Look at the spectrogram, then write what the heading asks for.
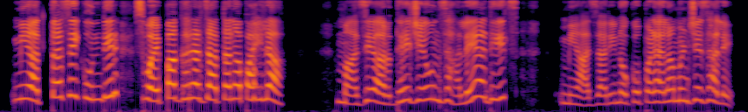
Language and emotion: Marathi, fearful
